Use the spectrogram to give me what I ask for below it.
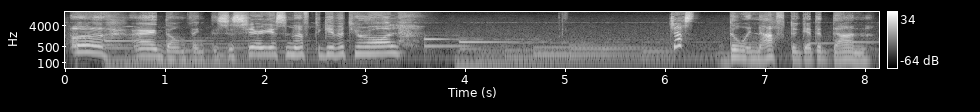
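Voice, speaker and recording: A woman's voice: medium pitch, expressive, normal speed, lightly acted. A woman playing a composed, work-weary young female operative in a video game, speaking in a casual, dry, teasing way. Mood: wry, easygoing. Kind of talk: scripted game dialogue. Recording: loud music behind the voice. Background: music.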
